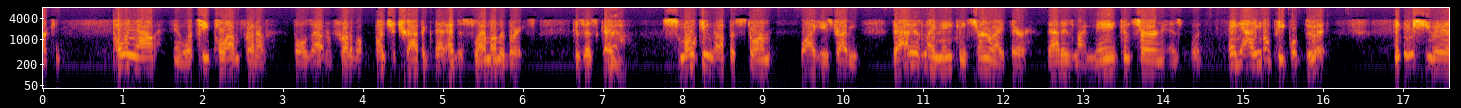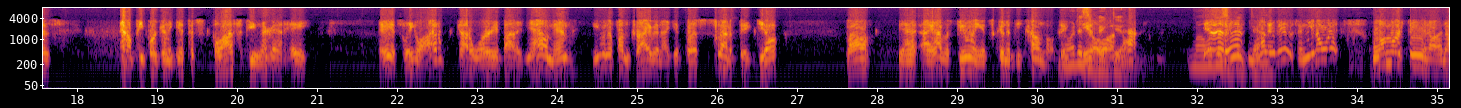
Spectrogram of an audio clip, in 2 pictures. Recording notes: Takes your phone calls on the topic.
